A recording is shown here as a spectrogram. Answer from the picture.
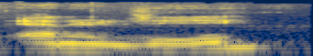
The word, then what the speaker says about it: NRG: It's pronounced Energy, E-N-E-R-G-Y, even though it's NRG. – Yeah. – And the caster and everyone says NRG.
